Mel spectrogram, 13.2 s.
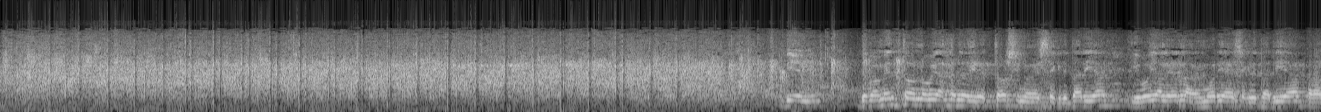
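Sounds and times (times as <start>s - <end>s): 
audience applause: 0.0s - 9.9s
speech: 7.9s - 13.1s.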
